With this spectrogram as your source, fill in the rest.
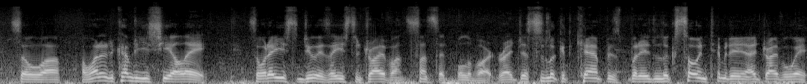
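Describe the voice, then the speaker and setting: A medium-pitched man with an American accent talks at a very fast pace, keeping his loudness very even and his pitch variation ordinary, against noticeable background noise. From San Carlos Apache Reservation, Arizona. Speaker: former student activist. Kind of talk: interview testimony. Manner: halting.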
